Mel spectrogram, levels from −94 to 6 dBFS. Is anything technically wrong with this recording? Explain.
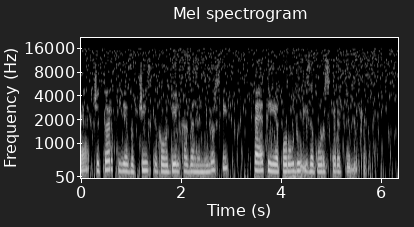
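Yes. Overdone noise removal affects the whole speech clip. A noise reduction stage set too strong cuts frequency bands that sit near its noise estimate, and quiet parts of the voice go with them. Gaps fall to near silence with twinkling specks.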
